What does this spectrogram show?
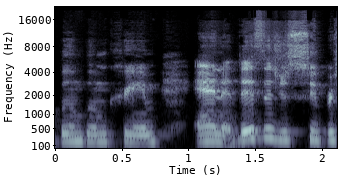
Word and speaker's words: bum bum cream: light's so bright and it's spelled uh bum bum cream but it's called boom boom cream and this is just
